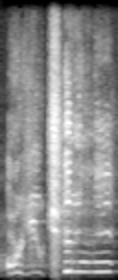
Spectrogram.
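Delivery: very high incredulous squeak; in awe. Retold or imitated. Townspeople shocked at Jesus' choice, high incredulous squeak. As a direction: squeal it in disbelief. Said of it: "people are in awe, like".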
